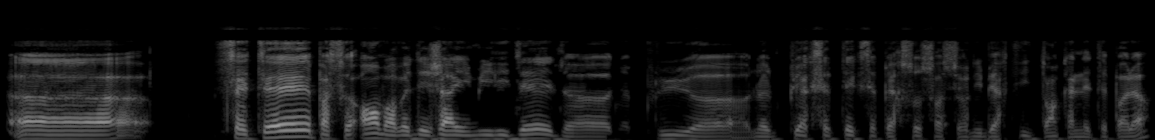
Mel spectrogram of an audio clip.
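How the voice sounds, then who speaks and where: A man's voice: mid-range voice, steady tone, moderate pace, dark tone. A man chatting casually to live viewers as a streamer, rambling and hesitant in colloquial speech with some swearing. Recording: dull lo-fi mic in echoey room.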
